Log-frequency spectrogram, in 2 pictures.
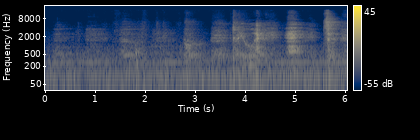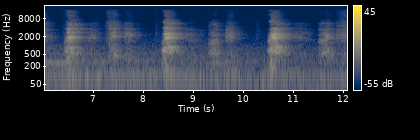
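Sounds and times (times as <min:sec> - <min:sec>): man breathing hard: 0:00.0 - 0:12.0.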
